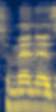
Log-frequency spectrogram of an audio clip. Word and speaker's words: Jimenez: mortgage accelerated podcast and today we have Jimenez on how you doing I'm good thanks for pronouncing my last name right yeah yeah but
